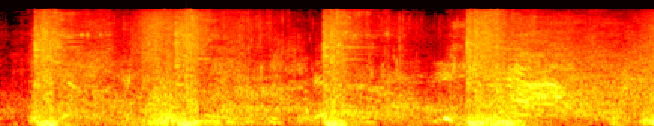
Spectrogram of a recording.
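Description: Fire whooshes and crackles around a swinging blade.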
